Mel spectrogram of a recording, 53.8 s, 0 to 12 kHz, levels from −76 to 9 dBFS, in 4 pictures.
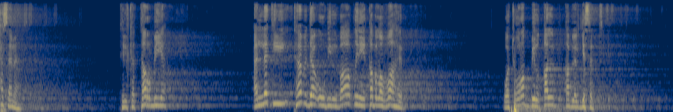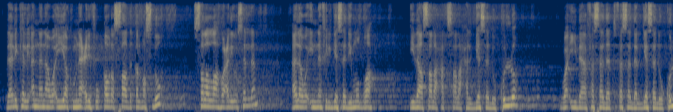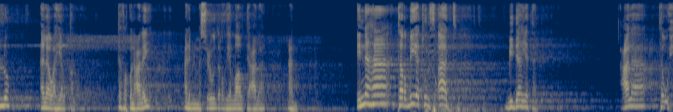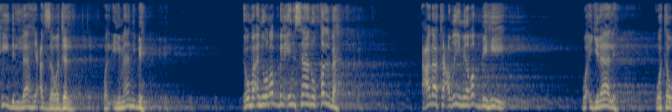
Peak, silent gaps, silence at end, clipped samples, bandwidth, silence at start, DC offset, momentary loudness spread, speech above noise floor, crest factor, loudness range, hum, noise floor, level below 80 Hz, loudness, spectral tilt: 0 dBFS; none; 0 s; under 0.1%; 11 kHz; 0 s; under 0.1%; 21 LU; 41 dB; 22 dB; 6 LU; none; -61 dBFS; -42 dBFS; -19 LUFS; -3.5 dB/octave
